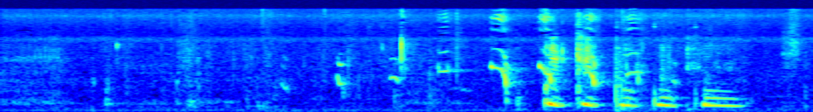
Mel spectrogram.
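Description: Three-week-old Toy Fox Terrier puppy whimpering: a quick run of five or six short, high cries starting about two and a half seconds in.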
